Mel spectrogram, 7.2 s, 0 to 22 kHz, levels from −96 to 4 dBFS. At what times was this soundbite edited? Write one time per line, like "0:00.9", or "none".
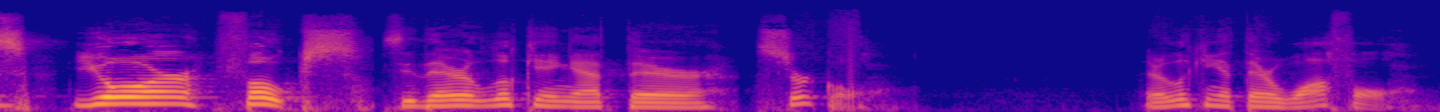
0:01.9
0:03.7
